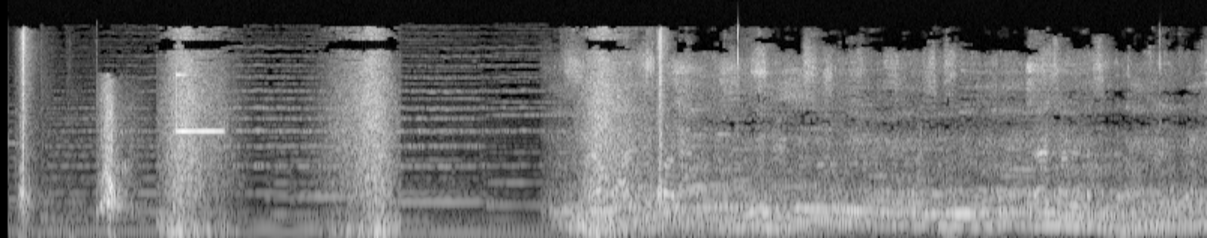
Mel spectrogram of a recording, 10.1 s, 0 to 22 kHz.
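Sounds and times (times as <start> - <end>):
swelling swoosh: 2.6 - 3.4, 4.5 - 5.9
low musical drone: 3.7 - 10.0.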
